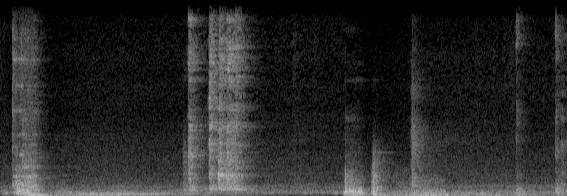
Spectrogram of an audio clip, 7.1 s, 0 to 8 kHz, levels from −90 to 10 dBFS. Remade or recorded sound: recorded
